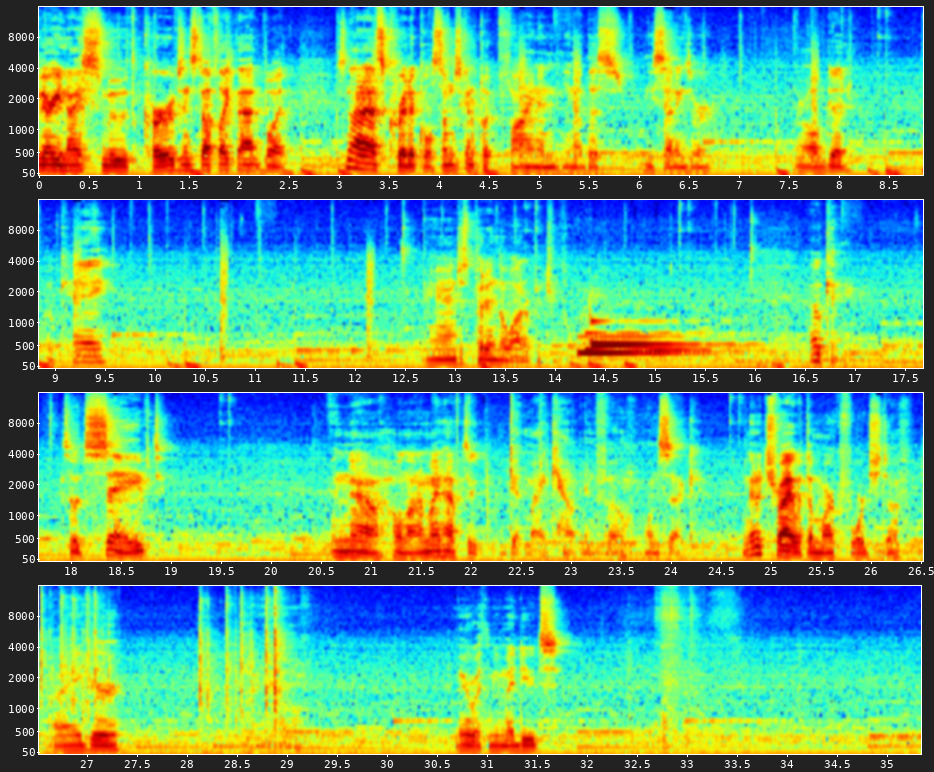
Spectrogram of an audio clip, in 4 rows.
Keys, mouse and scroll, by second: 8.3 click, 13.6 click, 15.2 click, 19.4 click, 21.0 click, 21.9-23.3 drag, 24.5 click.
